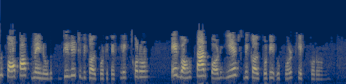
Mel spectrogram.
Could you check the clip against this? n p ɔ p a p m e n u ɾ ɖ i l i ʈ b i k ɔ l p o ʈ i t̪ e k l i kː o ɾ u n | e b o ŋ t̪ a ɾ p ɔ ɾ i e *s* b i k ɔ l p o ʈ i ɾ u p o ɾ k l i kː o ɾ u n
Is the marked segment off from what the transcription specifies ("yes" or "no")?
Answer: no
